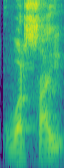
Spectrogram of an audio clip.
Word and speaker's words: Versailles: double L ई एस अब आप इसको सीधे-सीधे उच्चारित करेंगे तो वरसाई नहीं होता है क्योंकि डबल एल साइलेंट है गायब है तो आपको कंफ्यूजन ना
